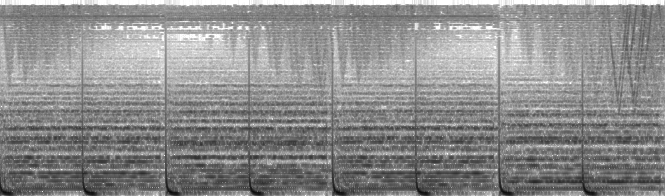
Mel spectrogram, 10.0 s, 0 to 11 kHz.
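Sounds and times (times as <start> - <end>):
aliased synth pad chord progression: 0.0 - 9.9.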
